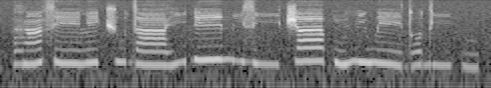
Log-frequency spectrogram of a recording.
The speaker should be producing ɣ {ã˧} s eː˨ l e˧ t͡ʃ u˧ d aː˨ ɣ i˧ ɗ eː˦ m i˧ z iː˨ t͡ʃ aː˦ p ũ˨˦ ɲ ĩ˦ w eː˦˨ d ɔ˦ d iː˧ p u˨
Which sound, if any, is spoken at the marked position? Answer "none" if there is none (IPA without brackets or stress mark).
ã˨˦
